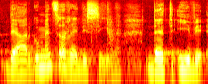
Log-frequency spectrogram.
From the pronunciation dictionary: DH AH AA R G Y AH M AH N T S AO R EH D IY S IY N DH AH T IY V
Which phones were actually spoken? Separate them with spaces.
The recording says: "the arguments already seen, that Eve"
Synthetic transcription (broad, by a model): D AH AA R G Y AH M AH N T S AO R EH D IY S IY N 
